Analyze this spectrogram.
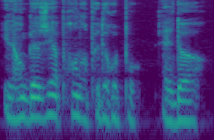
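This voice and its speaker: A man reading a gentle, devoted young woman in an audiobook, lifting his voice for her. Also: medium pitch, fairly even intonation, fairly quick, husky, pitched above the performer's own voice, lightly acted. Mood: reassuring. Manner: soft, raised voice for a girl.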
